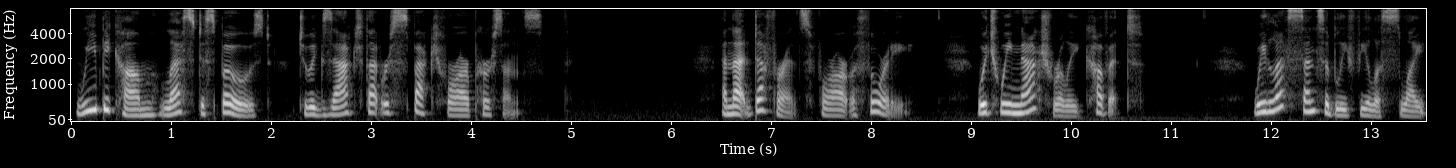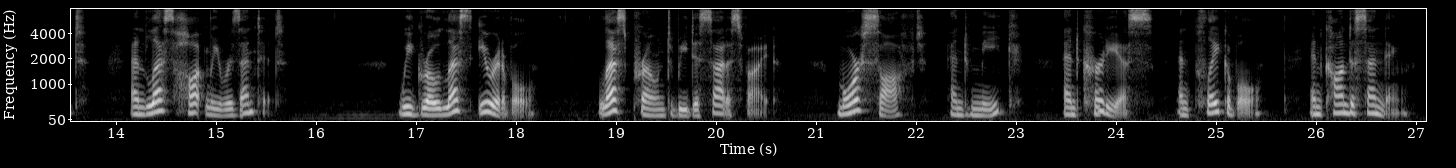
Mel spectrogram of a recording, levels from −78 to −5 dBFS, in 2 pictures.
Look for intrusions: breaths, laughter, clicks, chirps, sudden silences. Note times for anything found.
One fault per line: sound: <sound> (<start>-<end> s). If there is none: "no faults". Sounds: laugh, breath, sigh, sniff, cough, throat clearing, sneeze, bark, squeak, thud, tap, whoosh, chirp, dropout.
no faults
